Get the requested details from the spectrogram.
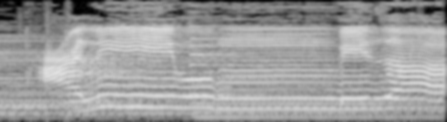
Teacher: Domah tain yang bertemu dengan huruf ba, maka tanwin di sini dibalikan menjadi huruf mim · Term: iklab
